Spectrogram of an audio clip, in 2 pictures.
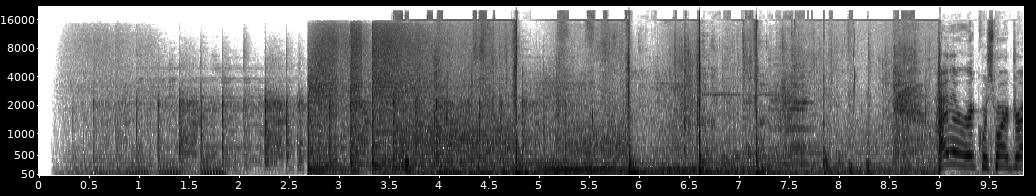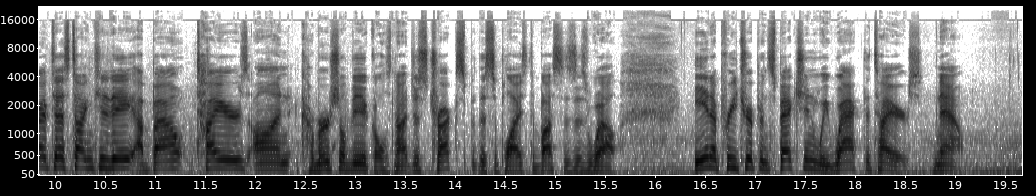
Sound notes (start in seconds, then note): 3.6 banging tires with a hammer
